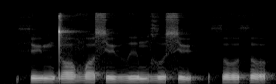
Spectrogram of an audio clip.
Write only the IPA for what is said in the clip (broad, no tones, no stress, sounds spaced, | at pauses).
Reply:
θ y m d ɔ v ɔ s y β ɨ m ɣ u s y | θ o θ o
